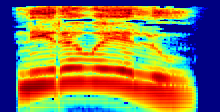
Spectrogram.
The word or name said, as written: ನಿರ್ವಯಲು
